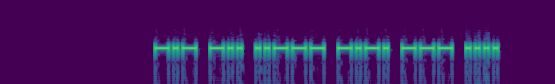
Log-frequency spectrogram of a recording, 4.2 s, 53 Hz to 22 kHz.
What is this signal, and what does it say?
Morse code, heard as a keyed tone, about 36 wpm, 700 Hz. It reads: KD2COH
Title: USA Call Signs - 6 Characters - 8x Character Spacing - 35wpm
